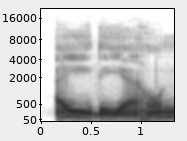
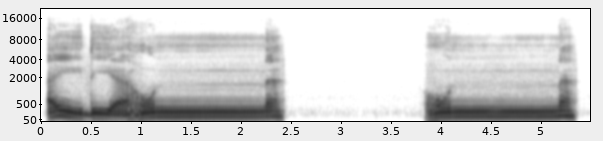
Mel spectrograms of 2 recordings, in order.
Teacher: this nasalized sound, hun, this is called Ghunna. And we stretch it equal to almost a standing harakat.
